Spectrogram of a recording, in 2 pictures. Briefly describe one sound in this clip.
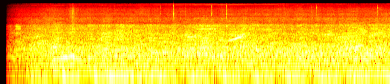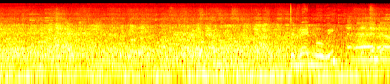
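A crowd of men chatter loudly close by.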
